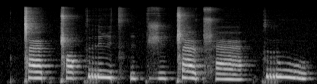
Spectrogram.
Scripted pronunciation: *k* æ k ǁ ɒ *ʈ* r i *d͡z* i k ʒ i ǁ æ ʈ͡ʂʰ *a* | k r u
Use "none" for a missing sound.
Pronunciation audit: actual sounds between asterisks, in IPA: ǀ, k, t͡sʼ, æ

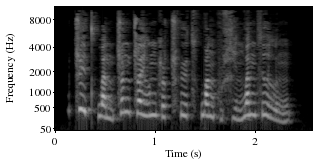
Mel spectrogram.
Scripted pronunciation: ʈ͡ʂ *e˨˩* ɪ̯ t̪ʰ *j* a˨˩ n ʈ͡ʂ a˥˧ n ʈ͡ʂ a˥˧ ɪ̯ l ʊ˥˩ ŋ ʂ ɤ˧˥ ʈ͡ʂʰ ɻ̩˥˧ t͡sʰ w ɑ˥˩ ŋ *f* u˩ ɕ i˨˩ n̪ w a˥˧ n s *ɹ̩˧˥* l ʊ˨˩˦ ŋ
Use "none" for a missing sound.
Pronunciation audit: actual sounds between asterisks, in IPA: e˥˩, w, f, ɹ̩˥˩

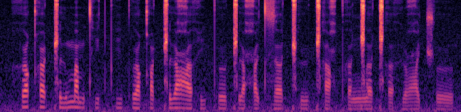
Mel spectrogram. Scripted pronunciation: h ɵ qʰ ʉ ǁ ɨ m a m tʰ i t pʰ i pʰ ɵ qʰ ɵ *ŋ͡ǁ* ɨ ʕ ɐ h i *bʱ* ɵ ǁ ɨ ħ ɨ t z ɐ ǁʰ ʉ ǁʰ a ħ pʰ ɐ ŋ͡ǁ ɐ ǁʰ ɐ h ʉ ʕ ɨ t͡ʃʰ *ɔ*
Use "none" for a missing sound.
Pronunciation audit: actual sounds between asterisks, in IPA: ǁ, pʰ, ɵ

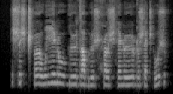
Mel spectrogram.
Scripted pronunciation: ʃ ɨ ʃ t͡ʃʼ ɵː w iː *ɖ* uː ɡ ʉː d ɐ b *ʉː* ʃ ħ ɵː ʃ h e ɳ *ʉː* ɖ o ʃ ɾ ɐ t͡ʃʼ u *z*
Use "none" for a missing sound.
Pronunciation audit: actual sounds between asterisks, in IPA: ɳ, ʉː, ʉː, ʃ

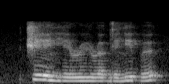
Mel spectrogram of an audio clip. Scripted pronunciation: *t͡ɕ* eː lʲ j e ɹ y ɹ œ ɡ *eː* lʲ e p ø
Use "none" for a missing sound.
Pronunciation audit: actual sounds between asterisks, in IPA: t͡ʃ, e

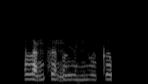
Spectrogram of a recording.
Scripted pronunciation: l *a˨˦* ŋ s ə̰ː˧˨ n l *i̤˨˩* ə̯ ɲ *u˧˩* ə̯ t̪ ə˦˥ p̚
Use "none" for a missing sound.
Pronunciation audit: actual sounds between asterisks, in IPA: a̰˧˥, i̤˨˩, ṳ˨˩

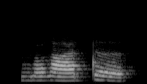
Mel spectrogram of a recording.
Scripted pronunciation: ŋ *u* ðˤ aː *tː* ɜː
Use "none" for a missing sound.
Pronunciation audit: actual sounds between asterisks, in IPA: u, tː

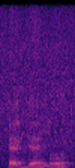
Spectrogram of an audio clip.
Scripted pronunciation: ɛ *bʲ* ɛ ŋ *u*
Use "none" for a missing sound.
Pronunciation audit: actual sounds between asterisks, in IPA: bʲ, ʊ

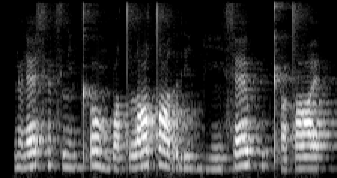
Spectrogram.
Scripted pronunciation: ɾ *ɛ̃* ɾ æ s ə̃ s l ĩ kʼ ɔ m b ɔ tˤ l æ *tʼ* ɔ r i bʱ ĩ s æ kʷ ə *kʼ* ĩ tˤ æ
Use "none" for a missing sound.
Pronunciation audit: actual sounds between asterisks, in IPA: ə̃, tˤ, kʼ

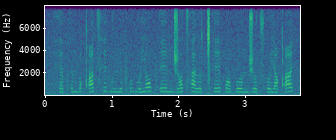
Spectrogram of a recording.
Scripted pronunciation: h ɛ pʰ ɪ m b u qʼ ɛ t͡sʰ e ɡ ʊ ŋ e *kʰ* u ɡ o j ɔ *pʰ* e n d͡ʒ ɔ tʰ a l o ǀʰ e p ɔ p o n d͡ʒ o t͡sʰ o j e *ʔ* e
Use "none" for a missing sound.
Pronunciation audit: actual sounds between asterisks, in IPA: pʰ, pʰ, qʼ

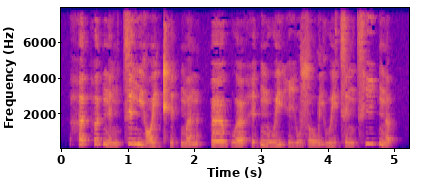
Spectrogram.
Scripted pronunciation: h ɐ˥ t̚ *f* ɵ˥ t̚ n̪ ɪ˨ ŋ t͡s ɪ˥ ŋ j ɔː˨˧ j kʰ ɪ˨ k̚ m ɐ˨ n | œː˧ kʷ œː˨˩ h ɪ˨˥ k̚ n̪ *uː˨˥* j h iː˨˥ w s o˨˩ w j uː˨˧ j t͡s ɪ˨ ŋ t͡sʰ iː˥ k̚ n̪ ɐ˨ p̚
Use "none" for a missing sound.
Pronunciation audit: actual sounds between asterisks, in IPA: h, uː˨˥

